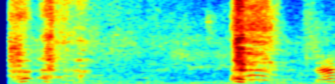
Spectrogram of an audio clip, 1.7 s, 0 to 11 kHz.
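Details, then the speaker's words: Adult woman in a grocery store coughing at people, a few short, harsh bursts with quiet room noise between them, during Covid-19; cough. "she's coughing on me she's coughing at me"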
